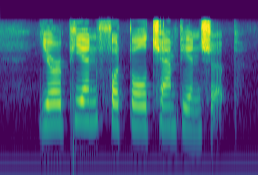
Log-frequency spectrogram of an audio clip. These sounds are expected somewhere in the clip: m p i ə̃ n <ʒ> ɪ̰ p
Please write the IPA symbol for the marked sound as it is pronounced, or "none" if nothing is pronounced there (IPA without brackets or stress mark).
ʃ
